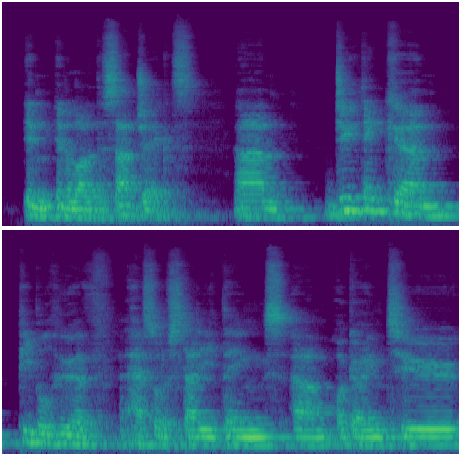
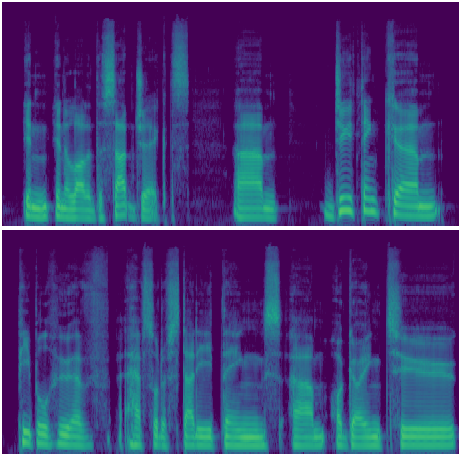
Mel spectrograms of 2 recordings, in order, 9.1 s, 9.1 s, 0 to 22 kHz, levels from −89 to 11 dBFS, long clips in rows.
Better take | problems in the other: second | room echo; noticeable; dies away in 0.8 s // off-mic speech; far

